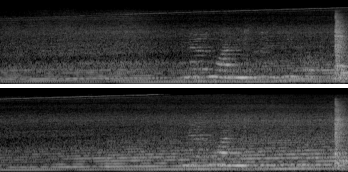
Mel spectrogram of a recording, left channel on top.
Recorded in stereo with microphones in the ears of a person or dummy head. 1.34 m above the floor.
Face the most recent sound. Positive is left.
turn(degrees=-15)  # may be behind; listen again after turning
